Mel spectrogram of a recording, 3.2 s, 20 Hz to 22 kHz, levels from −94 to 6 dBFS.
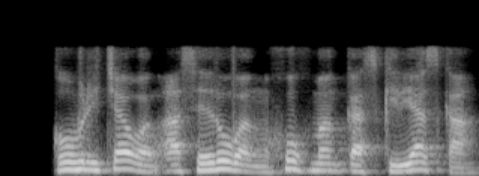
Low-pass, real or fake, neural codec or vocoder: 7.2 kHz; fake; codec, 24 kHz, 0.9 kbps, DualCodec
